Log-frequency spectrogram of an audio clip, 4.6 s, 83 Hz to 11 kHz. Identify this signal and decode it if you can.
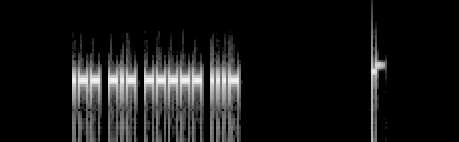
Morse code, heard as a keyed tone, about 40 wpm, 700 Hz. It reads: WK0V
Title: USA Call Signs - 4 Characters - 2x Character Spacing - 40wpm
